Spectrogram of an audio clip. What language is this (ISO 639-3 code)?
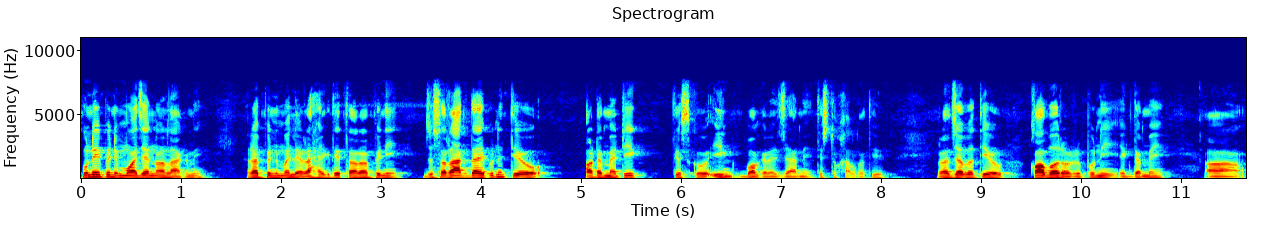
nep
